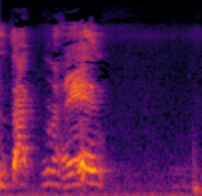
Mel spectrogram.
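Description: A person's voice making short playful non-word sounds: two loud bursts in the first second, the second one longer and rising in pitch.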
